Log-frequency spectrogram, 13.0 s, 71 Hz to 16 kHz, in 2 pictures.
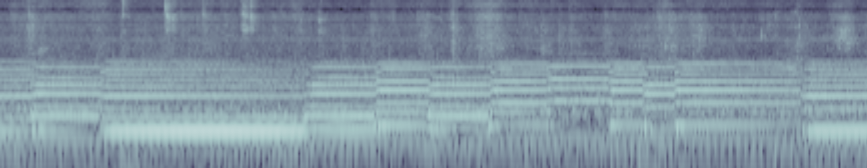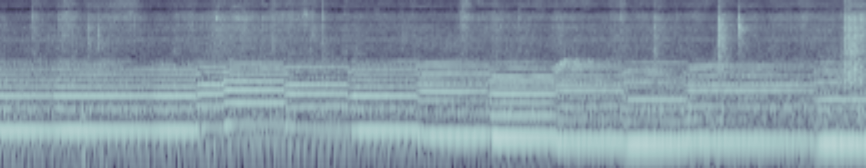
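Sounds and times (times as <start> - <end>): electronic keyboard organ-like notes: 0.0 - 13.0.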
